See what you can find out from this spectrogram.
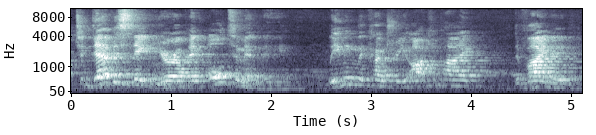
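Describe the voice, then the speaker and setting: A man on stage playing a principled defense attorney with a measured, rhetorical courtroom delivery. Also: sits high, very animated, fairly bright tone. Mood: measured, firm. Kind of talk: live stage readers theater. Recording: distant mic, echoey room, faint noise.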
